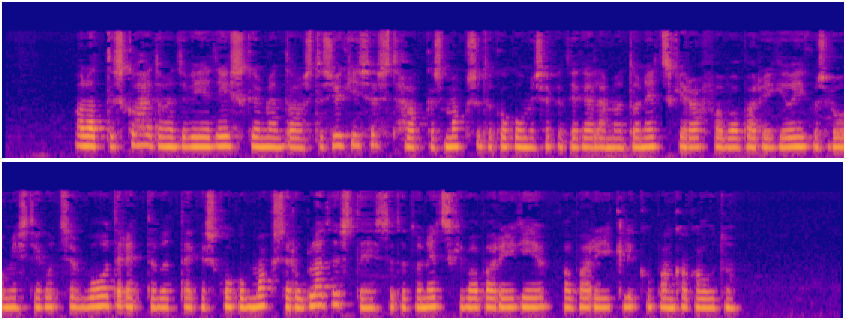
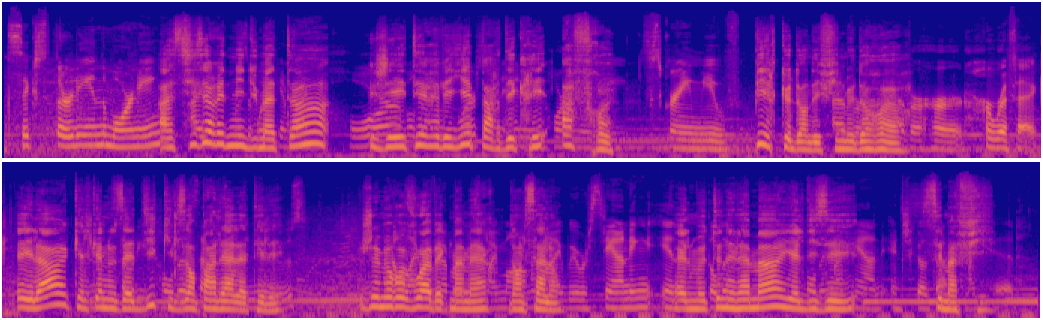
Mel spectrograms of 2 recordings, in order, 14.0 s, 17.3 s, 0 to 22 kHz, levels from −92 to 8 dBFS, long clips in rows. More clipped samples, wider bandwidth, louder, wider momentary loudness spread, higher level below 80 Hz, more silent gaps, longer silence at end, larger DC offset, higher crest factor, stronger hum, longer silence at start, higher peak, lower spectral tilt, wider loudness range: neither; second, 11.5 kHz vs 17 kHz; first, -23 LUFS vs -28 LUFS; about the same, 7 LU vs 9 LU; about the same, -60 dBFS vs -56 dBFS; neither; first, 0.85 s vs 0 s; neither; about the same, 18 dB vs 18 dB; neither; first, 0.6 s vs 0 s; first, -6 dBFS vs -10 dBFS; about the same, -6 dB/octave vs -5 dB/octave; about the same, 2 LU vs 2 LU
